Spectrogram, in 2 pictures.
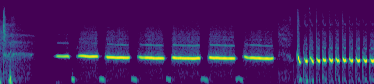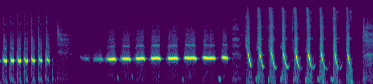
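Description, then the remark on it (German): A person whistles an imitation of a songbird's song in several phrases: a run of steady repeated notes, a fast rattling trill, another series of even notes, then quick rising sweeps. Clear and loud, no talking. “Ja, also ich kann ihn zum Singen bringen.”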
